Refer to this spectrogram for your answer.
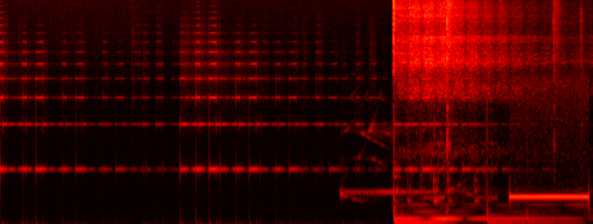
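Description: A steady electronic ringback tone sounds in repeated pulses while an outgoing call to a man's new mobile phone number, dialled for the first time, waits to connect, then a sudden louder wash of noise breaks in near the end.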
